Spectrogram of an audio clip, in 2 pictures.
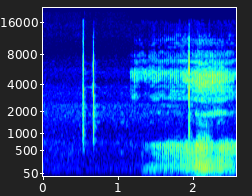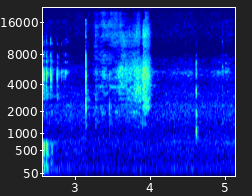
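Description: A pug gives a single long, rumbling snore, low and throaty with a rattling flutter.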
